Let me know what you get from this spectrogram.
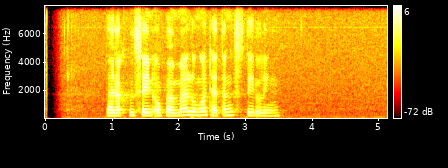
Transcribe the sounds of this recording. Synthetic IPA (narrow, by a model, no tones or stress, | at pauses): b̥a̤ɾak̚husejnʔob̥a̤maluŋɔɖ̥ä̤t̪əŋst̪ilɪŋ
